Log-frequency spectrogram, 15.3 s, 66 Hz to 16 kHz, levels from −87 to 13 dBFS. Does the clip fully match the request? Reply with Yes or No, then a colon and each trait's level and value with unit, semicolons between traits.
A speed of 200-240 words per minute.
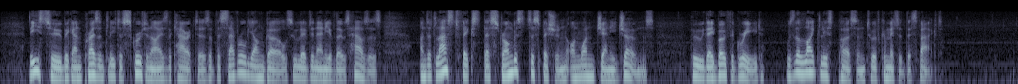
No: average, 175 wpm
